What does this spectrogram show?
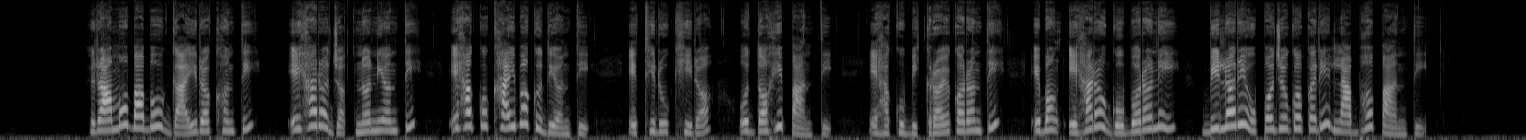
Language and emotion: Odia, neutral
